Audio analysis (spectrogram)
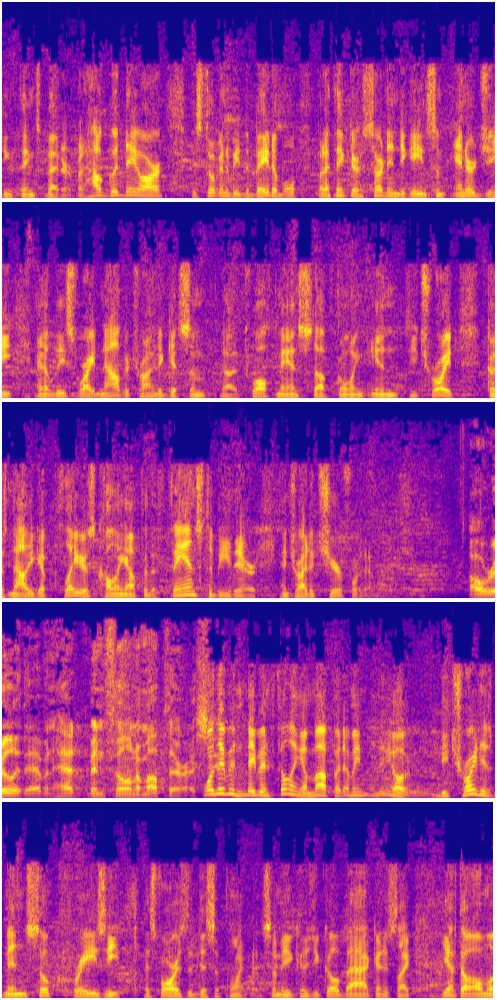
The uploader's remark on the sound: live at Pearl Bar and Dining in Bellevue's Lincoln Square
